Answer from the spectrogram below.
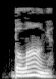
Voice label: "Belongings", English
